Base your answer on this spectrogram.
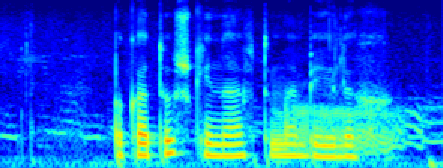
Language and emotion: Russian, neutral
